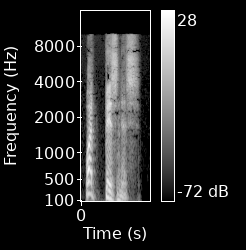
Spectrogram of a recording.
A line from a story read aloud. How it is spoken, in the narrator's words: asked Sir Henry sharply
